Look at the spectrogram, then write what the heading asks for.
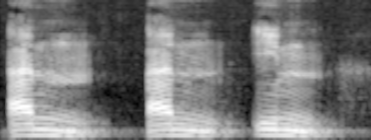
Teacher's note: So there is some restriction when pronouncing the noon, but at the same time, it is not as hard as shidda, but it doesn't flow also as the letter of rakhawa. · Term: tawassut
